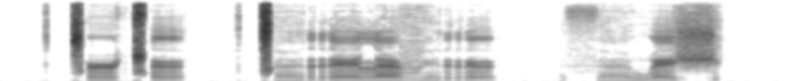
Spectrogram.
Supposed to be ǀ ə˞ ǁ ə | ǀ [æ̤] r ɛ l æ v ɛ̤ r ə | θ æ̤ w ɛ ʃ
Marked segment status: correct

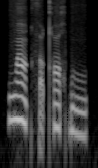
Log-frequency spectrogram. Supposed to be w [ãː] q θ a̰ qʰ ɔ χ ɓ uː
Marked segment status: correct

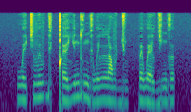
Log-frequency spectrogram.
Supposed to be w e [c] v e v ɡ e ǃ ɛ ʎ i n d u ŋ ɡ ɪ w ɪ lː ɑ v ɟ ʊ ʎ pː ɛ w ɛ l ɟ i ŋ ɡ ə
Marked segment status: correct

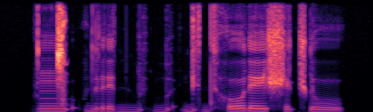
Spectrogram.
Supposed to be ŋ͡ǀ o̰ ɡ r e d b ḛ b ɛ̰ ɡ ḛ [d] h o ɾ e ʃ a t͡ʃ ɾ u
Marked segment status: correct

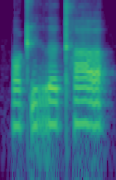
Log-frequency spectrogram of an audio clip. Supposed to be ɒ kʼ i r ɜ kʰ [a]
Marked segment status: correct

